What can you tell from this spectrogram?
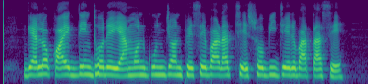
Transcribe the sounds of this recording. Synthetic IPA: ɡɛlokɔek̚d̪ind̪ʱoɾeɛmonɡund͡ʑonbʰʱeʃebaɽatːɕʰeʃobid͡ʑeɾbat̪aʃe

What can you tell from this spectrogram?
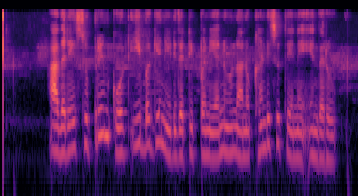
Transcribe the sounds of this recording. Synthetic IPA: aːd̪ɐɾe̞supɾiːmko̞ːɾʈiːbɐɡːe̞niːɽid̪ɐʈipːɐɳijɐnːunaːnukʰɐɳɖisut̪ːe̞ːne̞ʔend̪ɐɾu

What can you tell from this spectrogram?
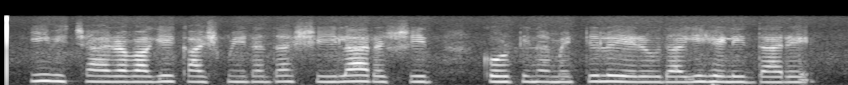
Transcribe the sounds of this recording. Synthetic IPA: iːʋit͡ʃaːɾɐʋaːɡikaːʃmiːɾɐd̪ɐʃiːlaːɾɐʃid̪ | koːʈinɐmeʈːilueɾuʋud̪aːɡiɦe̞ːɭid̪ːaːɾe̞

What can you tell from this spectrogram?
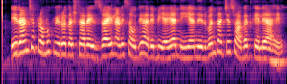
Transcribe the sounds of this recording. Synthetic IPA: iɾant͡sepɾəmukʰʋiɾod̪əsɳaɾjaisɾaiːlaɽ̃isəud̪iːəɾebijajanːiːjaniɾbənd̪ʱat͡sesʋaɡət̪keleaɦḛ

